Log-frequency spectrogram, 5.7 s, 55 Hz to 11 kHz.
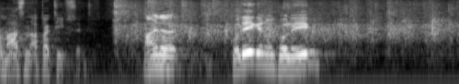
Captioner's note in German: Beifall CDU und BÜNDNIS 90/DIE GRÜNEN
